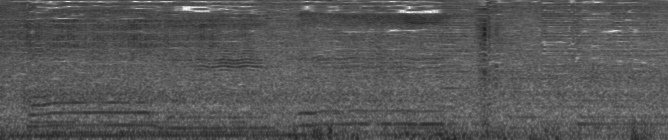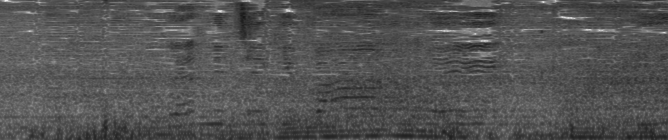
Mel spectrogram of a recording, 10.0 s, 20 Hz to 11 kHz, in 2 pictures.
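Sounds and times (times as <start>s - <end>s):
car engine and road rumble: 0.0s - 10.0s
music playing: 0.0s - 10.0s.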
